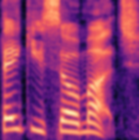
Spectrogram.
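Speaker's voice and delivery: put-on, super sarcastic tone. Retelling what the cashier said, imitating a super sarcastic tone. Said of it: "in a super sarcastic tone".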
